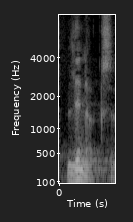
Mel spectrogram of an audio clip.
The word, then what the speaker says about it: Linux: It was known as Linux, or Linux, as some people pronounce it.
